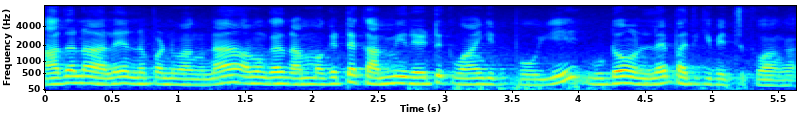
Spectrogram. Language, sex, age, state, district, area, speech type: Tamil, female, 45-60, Tamil Nadu, Coimbatore, rural, spontaneous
